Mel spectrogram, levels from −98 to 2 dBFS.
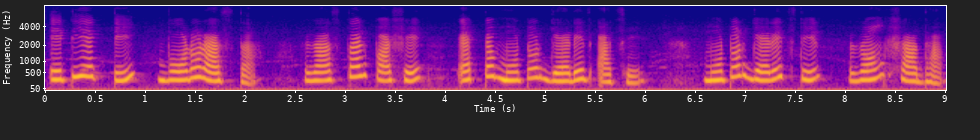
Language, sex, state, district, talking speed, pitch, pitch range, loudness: Bengali, female, West Bengal, Paschim Medinipur, 100 wpm, 280 Hz, 260-330 Hz, -20 LUFS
